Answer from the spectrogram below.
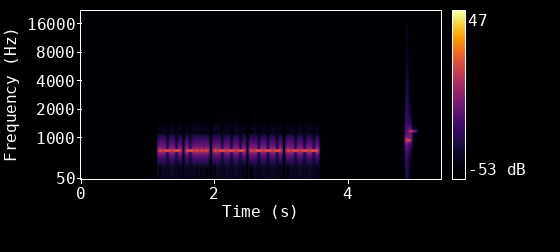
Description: Morse code, heard as a keyed tone, about 36 wpm, 700 Hz. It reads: WBJJJ
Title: Five Challenging Letter-Number Combinations 35wpm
